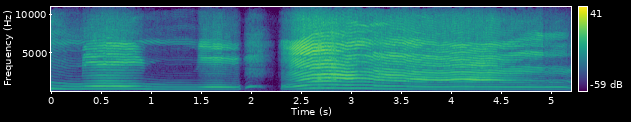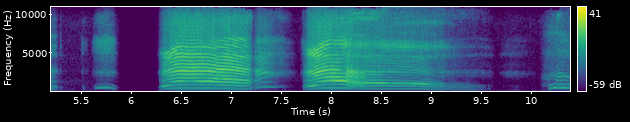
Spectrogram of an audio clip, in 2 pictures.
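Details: An infant cries in long tonal wails with brief breaks for breath between them; infant crying.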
